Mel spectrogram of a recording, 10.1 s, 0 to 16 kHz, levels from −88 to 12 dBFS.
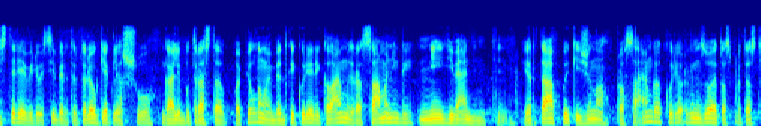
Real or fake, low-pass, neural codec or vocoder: real; 7.2 kHz; none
